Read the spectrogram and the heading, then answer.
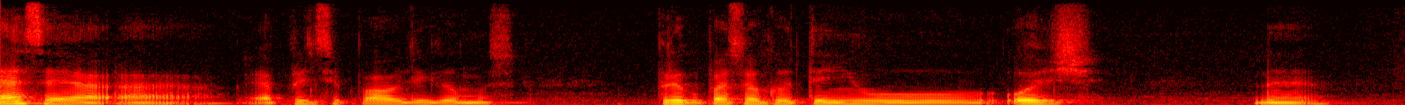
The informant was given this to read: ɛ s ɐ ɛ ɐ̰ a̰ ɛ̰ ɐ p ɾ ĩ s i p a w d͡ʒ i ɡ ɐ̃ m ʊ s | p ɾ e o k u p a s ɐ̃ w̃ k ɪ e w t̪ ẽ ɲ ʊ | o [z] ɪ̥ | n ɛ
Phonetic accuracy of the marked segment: incorrect: ʒ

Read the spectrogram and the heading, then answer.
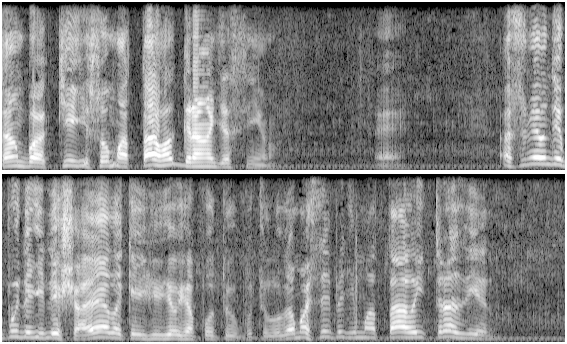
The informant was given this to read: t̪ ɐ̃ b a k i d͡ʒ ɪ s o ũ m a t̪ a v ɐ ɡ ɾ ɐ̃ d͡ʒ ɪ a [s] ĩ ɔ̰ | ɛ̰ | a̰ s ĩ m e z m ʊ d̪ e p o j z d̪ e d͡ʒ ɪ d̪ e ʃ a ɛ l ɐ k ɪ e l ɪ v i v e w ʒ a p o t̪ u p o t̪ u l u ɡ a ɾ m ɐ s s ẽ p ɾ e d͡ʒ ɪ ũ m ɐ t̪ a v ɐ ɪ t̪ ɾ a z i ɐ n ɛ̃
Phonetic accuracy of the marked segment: correct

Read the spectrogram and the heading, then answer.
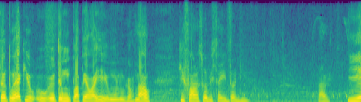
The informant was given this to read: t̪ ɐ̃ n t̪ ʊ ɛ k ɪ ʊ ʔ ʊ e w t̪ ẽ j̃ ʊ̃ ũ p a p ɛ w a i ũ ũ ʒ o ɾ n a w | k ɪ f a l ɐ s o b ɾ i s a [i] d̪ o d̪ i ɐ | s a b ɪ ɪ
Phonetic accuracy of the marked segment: correct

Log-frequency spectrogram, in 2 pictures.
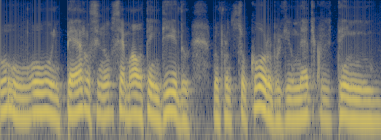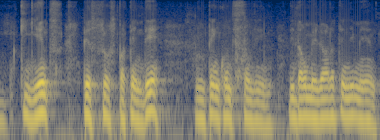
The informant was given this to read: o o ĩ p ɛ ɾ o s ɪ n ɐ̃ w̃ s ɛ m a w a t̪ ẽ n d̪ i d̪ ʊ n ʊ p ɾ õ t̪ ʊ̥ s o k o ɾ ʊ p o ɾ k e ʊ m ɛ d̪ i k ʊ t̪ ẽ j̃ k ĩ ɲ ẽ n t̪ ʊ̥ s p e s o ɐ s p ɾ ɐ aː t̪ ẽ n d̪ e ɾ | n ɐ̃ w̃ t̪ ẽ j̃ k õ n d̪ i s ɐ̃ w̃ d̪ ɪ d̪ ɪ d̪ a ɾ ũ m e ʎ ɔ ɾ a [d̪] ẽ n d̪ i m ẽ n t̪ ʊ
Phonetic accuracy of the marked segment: incorrect: t̪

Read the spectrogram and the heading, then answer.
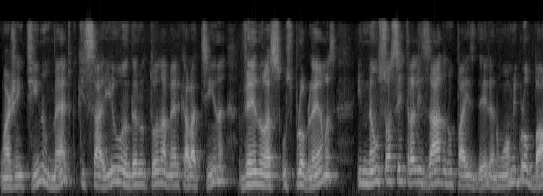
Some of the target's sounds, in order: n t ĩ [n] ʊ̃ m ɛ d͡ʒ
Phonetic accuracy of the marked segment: correct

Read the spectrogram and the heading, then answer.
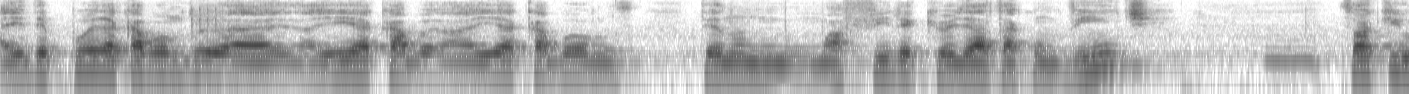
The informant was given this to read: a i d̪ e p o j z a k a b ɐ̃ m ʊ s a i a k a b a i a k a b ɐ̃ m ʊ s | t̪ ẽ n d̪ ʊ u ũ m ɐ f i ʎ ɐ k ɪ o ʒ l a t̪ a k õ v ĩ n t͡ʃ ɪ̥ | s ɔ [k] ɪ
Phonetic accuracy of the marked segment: correct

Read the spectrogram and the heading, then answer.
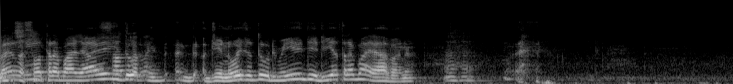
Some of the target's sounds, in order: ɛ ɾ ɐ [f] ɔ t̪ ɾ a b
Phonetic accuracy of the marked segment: incorrect: s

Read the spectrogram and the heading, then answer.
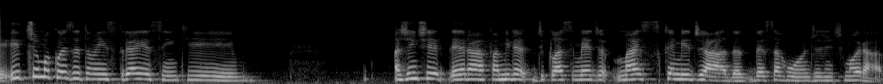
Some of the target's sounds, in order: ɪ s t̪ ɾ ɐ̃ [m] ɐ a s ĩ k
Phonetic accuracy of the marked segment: incorrect: ɲ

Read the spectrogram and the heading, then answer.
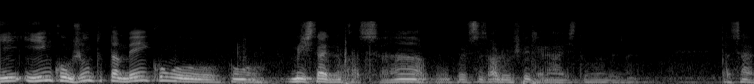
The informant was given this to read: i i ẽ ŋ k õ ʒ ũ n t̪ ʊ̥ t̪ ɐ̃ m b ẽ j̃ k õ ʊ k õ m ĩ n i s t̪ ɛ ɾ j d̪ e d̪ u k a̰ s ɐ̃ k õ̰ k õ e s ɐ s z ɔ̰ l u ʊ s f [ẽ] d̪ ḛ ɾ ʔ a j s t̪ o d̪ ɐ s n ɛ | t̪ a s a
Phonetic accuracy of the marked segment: incorrect: e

